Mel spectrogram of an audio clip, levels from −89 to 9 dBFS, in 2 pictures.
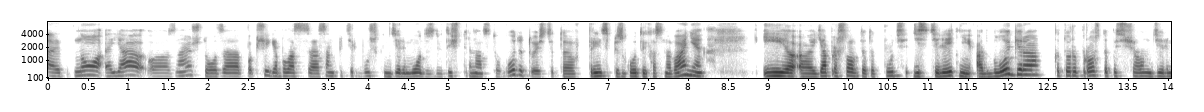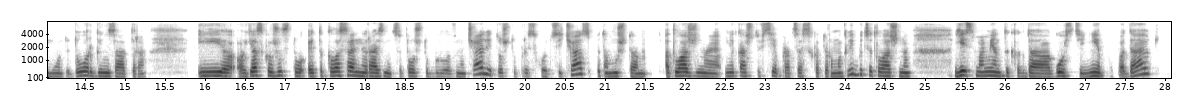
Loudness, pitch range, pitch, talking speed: -27 LUFS, 165-205 Hz, 180 Hz, 155 wpm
